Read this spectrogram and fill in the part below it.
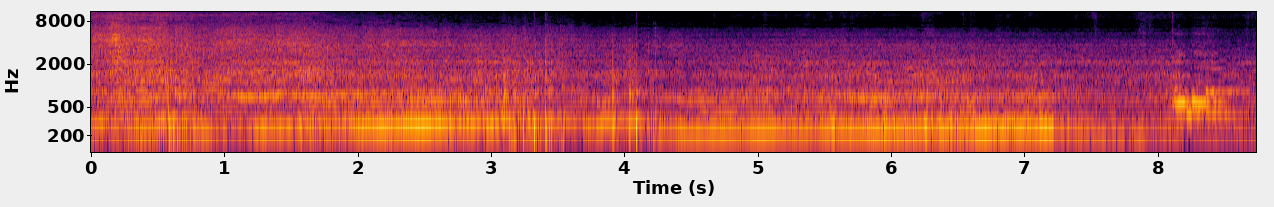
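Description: Racing car engines roar loudly as the cars speed away into the distance.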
